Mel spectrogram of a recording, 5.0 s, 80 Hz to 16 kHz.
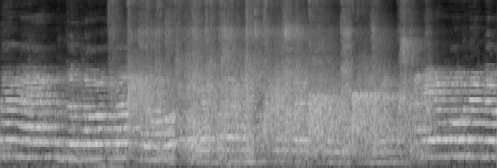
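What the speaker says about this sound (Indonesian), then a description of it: "Oke, tepuk tangan untuk nomor 1." A classroom group claps for the first group's presentation, dense hand-clapping that rises and holds for a few seconds before thinning out, with voices and tonal sounds audible around it.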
